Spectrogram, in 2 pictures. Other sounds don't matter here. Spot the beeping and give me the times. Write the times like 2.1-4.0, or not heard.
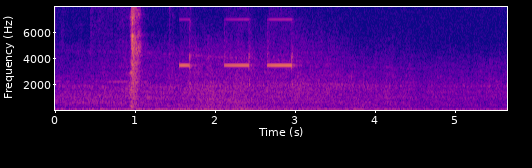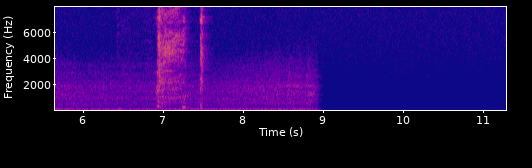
1.5-3.1.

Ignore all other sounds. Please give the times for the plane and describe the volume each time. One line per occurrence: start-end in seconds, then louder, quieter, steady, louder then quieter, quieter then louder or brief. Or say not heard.
0.0-8.9 quieter.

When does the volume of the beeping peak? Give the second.
3 s.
